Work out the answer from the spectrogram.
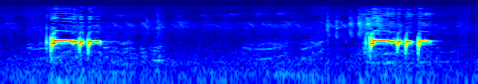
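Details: Two bright, stammering coo phrases from a champion local perkutut kept as a lure master recording, each a sustained note split into three quick pulses, separated by about three seconds of near silence.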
